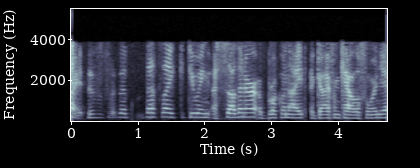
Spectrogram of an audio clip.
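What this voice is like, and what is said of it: Usual voice. Nothing is said of it.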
